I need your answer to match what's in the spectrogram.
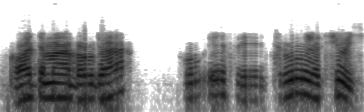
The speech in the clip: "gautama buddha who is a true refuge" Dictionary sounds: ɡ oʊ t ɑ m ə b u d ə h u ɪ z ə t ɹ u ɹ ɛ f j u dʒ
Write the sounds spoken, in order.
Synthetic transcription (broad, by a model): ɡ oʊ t m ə b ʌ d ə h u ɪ s ə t ɹ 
